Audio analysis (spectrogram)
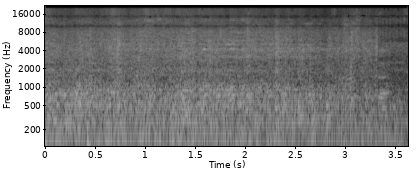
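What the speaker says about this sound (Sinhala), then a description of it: "අපි දැන් පේරාදෙණිය කෝච්චියෙන් නැග්ගා." A passenger train departing Peradeniya station gives a continuous loud rumble with rhythmic clickety-clack of wheels on rails, heard from inside the carriage.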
